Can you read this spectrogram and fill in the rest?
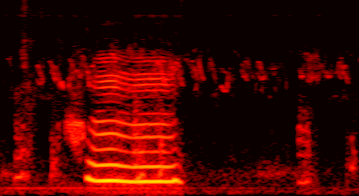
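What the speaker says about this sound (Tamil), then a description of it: "இந்த கோழிங்கெல்லாம் வெளியே வந்து" Backyard chickens, hens with chicks, clucking close by, with one loud drawn-out call in the middle and softer clucks around it.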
